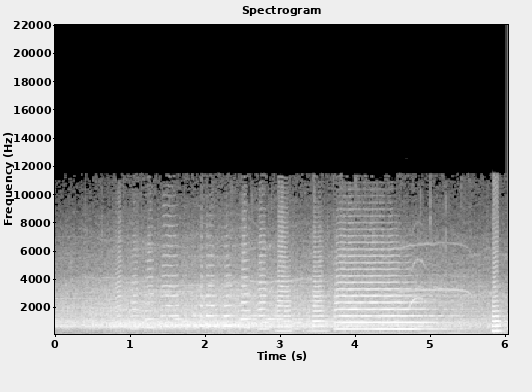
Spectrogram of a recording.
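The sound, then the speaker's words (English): A loud, brassy horn plays a run of held notes at a racetrack starting gate as the horses load before the gates open, the final tone sustained longest, with a low crowd murmur underneath and no speech. “Well, as they begin to load, of course, we hear that famous horn sound as they load, getting everybody ready before the gates open.”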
